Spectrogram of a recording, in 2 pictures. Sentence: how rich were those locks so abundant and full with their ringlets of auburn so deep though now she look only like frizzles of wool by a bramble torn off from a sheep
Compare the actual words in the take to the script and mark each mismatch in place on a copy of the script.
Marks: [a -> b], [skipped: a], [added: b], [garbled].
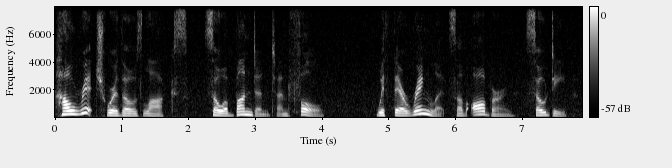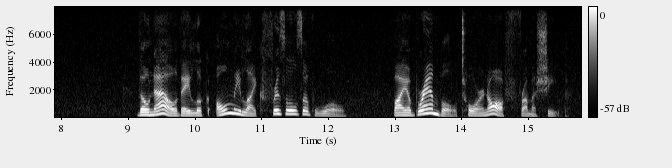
how rich were those locks so abundant and full with their ringlets of auburn so deep though now [she -> they] look only like frizzles of wool by a bramble torn off from a sheep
